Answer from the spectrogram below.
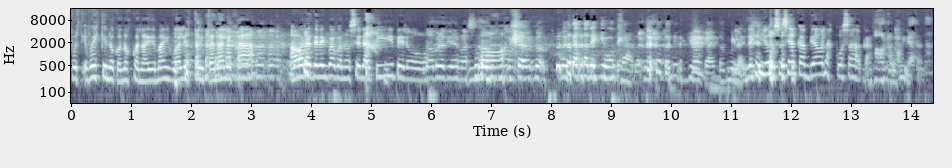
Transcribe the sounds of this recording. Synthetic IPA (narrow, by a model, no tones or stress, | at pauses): poɾkepweskenokonohkoanaðjemasiɣwalest̪ojt̪analexaðaaoɾat̪eβeŋɡoakonoseɾat̪ipeɾonopeɾot̪jeneranoanonoet̪ast̪anekiβokaðanotast̪ankiβokat̪al̰nehkeʝonosesiaŋkambjaðolaskosasaka̰ookea̰n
